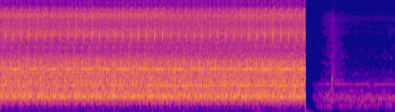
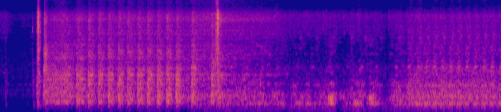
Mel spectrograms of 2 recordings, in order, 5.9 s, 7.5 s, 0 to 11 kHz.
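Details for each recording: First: Alfa Romeo 156 Busso V6, first start after two to three years sitting, fuel system bled; even, busy idle holds with no stumble or heavy knock, then cuts off cleanly; runs properly, only minor faults noted. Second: Alfa Romeo 156 Busso V6, first start after about three years with the fuel lines briefly disconnected: about a dozen even starter pulses, ragged firing while air clears the fuel system, then it catches on all six cylinders.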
